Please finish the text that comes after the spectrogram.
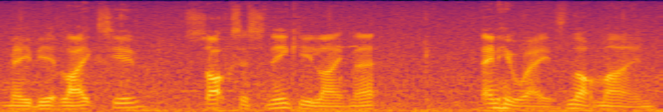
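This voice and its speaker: An actor plays a young man, a templar warrior in a fantasy video game. He is flippant yet sheepish, stumbling through his jokes in a fairly low voice. The recording has noticeable hiss. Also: moderate pace, lightly acted. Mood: sheepish joking. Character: awkward, joking young male templar warrior. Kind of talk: video game dialogue acting.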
